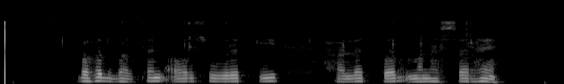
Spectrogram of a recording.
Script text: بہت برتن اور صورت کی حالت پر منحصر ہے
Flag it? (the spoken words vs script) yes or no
no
